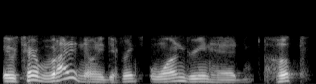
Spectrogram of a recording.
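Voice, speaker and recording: A man's voice: medium pitch, expressive, fast talker, no room sound. A man telling personal stories in a casual, conversational way, as an interview guest. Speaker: interviewee, bird hunter. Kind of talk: casual storytelling. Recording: narrow tinny phone-like line.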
